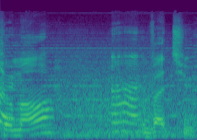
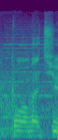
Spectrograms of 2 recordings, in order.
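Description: First: The phrase is spoken at a slower pace. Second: The phrase is spoken at a fast pace. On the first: The speaker calls it right. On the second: The speaker calls it wrong.

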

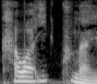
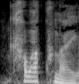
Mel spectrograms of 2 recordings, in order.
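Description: First: The i sound after wa is kept. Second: The i sound after wa is dropped. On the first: The speaker calls it right. "요거 주의하시고요" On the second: The speaker calls it wrong. "카와쿠나이가 아니라"

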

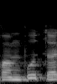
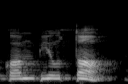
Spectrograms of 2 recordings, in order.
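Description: First: It is said with a plain Indonesian pronunciation. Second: It is said the Korean way, ending in 'o'.

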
